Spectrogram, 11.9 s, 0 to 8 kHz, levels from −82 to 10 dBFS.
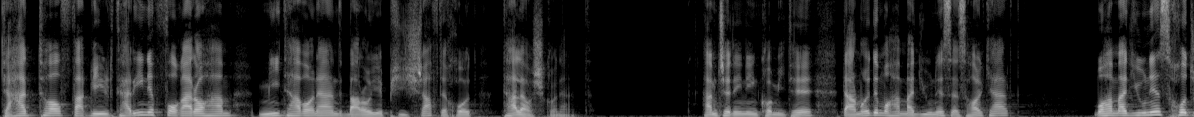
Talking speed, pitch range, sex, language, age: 115 wpm, 100-140 Hz, male, Persian, 40-59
